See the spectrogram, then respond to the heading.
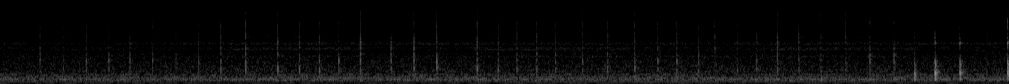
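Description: The tip of a thin brush handle taps and scratches the paper side of a hollow faux-parchment paper lampshade. Many light, quick ticks and scrapes sound over a steady faint hiss, each dying away almost at once. A few sharper taps come near the end.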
